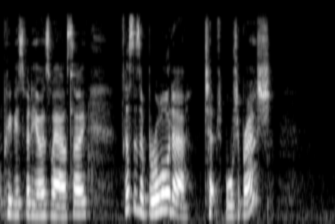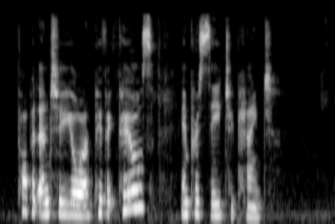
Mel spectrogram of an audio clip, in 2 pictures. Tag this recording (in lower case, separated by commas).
speech, inside a small room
